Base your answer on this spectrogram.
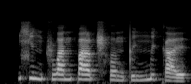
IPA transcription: ɕi˥˨ŋʈ͡ʂwa˦npä˦ ʈ͡ʂʰɤ˨˩ŋ t̪i˨˦ŋmi˥˨ka˨˩ɪ̯

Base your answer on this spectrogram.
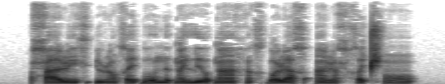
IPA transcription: ħa ɭẽxʔyɭɔ̃χe ɠonəɠã lʲɔ ɠãhə̃χɠɔɭaχ ʔãɭə̃ħχə t͡ʃʼɔ̃

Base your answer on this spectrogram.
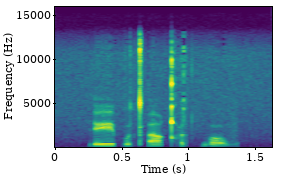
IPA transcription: ɾeːpotʼaːqʰut pwɔv

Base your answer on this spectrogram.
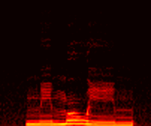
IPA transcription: mi˨mʊ˦wi˨m

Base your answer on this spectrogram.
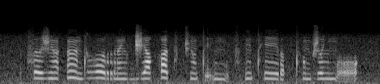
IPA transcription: t͡sʌʒɐ̃ʔɐ̃ dʱɔ rɐ̃lʲd͡ʒeɐ̯qʷit͡s t͡ʃõtḛlʲ mo̰t͡sʔĩtʰe ɾɔʔtʰõbʒɔlʲmɔ̰

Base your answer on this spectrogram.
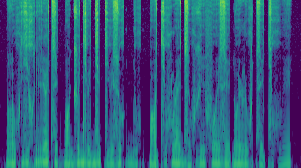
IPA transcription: lɒ˨xʷzʲo˥x rʲɒ˥ɪ̯t͡se˩ɡ͡bɒ˨ d͡ʒo˥dʲo˨ɪ̯ dʲɒ˦ tʲu˩ɪ̯zu˦x ɡ͡be˨xʷk͡pɒ˨ tʲu˥xʷɭæ˦ɪ̯ d͡zæ˩xʷʒi˥ fo˥ɪ̯ze˩ ɗo˦ɪ̯ɭe˩xʷ t͡se˨tʲɒ˨xʷe˦

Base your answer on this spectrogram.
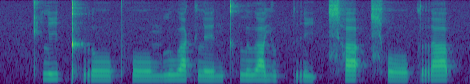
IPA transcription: kʰli˥˩t̚kʰroː˨˩pʰoː˨˩m lu˧a̯kle˨˩nkʰlɯ˧a̯ jɯ˨˩k̚pri˨˩ʔt͡ɕʰa˥˩ʔ t͡ɕʰoː˩˦kra˥˩p̚

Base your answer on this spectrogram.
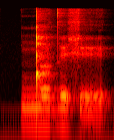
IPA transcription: ŋ͡ǃə d̪exḛ

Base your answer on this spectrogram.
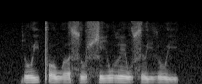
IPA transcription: ɾujpʼowɤsu ɬiwlẽwsɯjluj

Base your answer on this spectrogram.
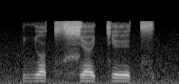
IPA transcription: ʎɒt͡sɕæcet͡s

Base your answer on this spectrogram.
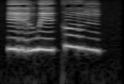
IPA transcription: ḛ˨˩ɪ̯lwe˨˦ɪ̯kɤ˥˨ŋ

